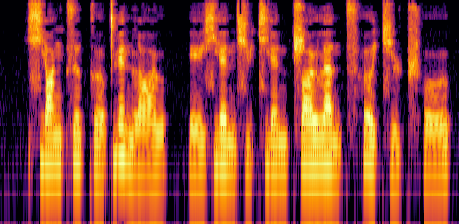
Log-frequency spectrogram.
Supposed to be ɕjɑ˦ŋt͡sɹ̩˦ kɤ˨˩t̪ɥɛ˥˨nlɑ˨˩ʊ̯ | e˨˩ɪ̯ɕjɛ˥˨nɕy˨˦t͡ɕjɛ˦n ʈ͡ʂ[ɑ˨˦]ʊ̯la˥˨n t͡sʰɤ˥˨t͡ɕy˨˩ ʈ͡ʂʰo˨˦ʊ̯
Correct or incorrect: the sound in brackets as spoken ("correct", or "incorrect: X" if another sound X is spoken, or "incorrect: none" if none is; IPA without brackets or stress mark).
incorrect: ɑ˦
